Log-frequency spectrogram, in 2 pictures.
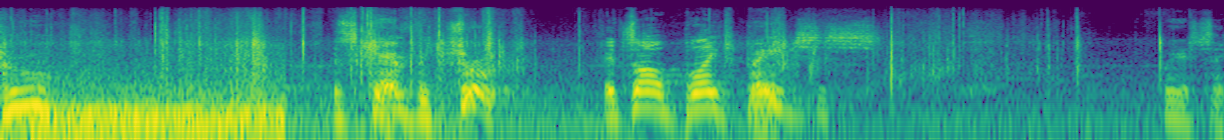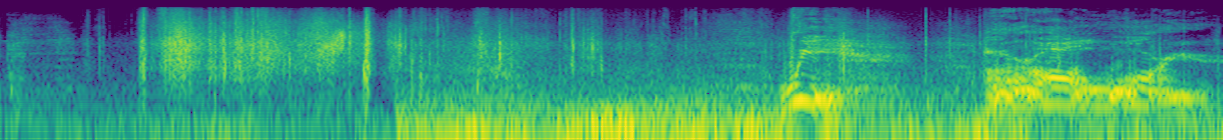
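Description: Paper rustles and crinkles on concrete.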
